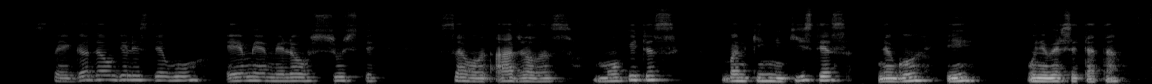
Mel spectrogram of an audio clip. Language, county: Lithuanian, Tauragė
